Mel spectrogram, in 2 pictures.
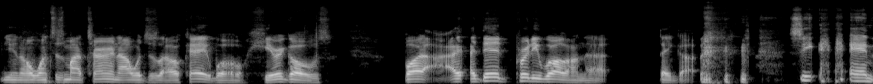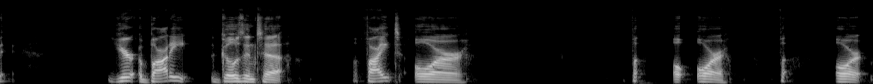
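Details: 29-year-old man who stutters, bilingual Spanish-English, currently in speech therapy and practising by talking to strangers, with no known family history of stuttering; stuttering.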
